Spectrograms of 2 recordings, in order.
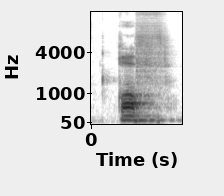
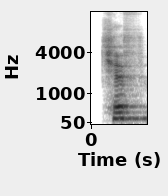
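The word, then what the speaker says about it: ك: diyorlar Buna da ilginçtir Kaf diyorlar Kaf öyle değil yani Kaf değil bu kefir kef Dolayısıyla Eee bunu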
